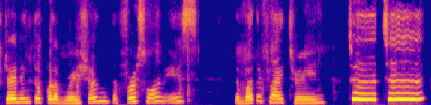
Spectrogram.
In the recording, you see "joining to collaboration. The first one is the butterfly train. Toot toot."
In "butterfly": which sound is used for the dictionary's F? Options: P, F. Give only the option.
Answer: F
